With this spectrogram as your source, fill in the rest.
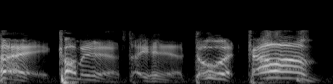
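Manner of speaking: very slow, loud, swooping, called-out delivery. Retelling quoting character voice commands from Abe's Exodus: imitating Abe's Exodus voice commands. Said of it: "I'd just be walking along down the street just going".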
